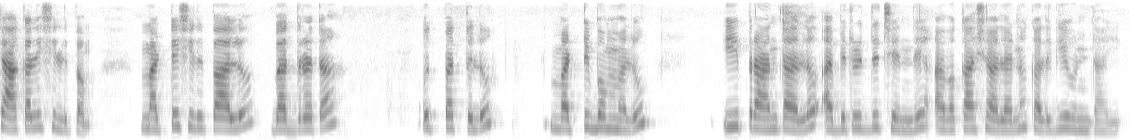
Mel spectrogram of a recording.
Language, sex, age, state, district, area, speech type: Telugu, female, 18-30, Telangana, Adilabad, urban, spontaneous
